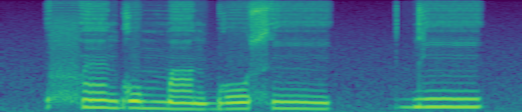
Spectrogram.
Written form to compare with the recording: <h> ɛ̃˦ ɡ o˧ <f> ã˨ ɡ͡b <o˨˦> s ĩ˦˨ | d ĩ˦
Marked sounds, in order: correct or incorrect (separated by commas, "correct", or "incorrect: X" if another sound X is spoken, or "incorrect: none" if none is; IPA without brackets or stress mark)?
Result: incorrect: f, incorrect: m, correct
